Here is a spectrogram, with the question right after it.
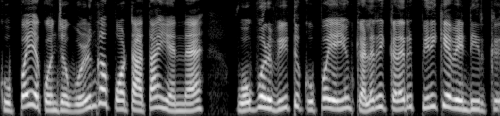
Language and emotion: Tamil, disgusted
